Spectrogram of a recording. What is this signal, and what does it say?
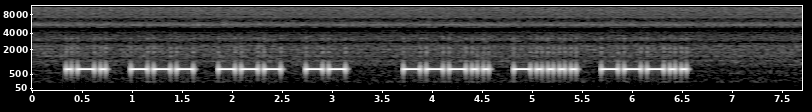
Morse code, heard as a keyed tone, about 21 wpm, spaced as for 18 wpm, 710 Hz. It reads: ROOM 868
